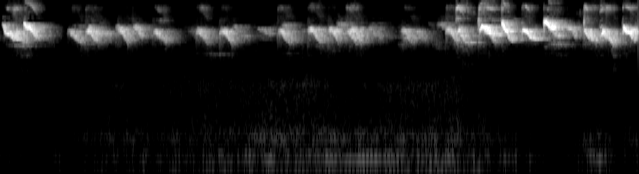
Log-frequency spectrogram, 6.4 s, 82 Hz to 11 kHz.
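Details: Warm, very humid day, 26 March 2022, white-eye singing: quick high chirps in short clusters building to a louder, denser twittering finish, over a soft low hum.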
